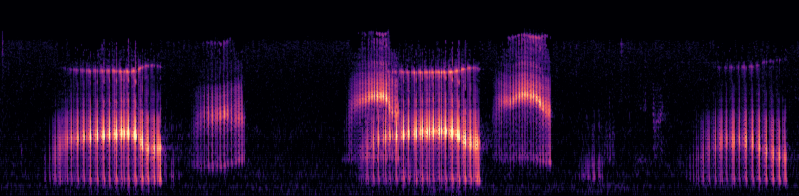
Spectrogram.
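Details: Frogs croaking: loud, rough, buzzing calls about a second long, alternating with shorter higher nasal bursts, repeated in an uneven sequence with short gaps, no other sounds audible.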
